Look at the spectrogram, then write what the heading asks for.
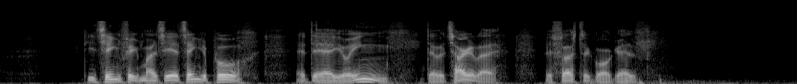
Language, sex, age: Danish, male, 48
